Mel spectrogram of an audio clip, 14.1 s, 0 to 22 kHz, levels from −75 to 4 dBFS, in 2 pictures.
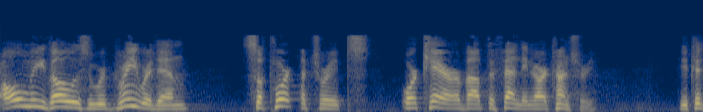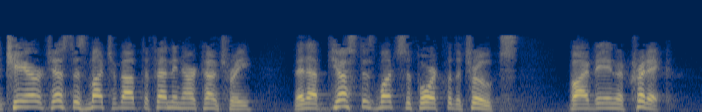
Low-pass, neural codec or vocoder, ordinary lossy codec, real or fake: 7.2 kHz; codec, 16 kHz, 0.5 kbps, FunCodec, trained on Chinese and English, 25 frames a second; MP3, 24 kbps; fake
